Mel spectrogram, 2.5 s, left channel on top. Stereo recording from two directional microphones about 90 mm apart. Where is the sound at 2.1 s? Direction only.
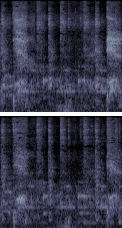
15° right (ahead or behind).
